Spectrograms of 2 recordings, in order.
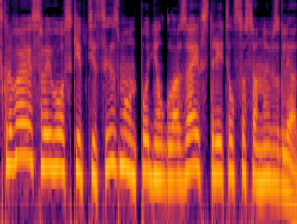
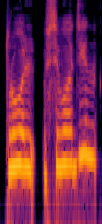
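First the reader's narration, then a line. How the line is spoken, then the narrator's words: Timid reply. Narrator (Russian): робко ответила я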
